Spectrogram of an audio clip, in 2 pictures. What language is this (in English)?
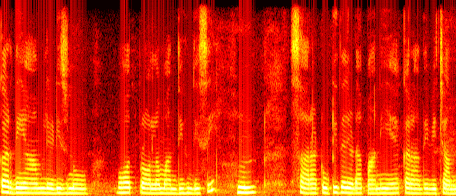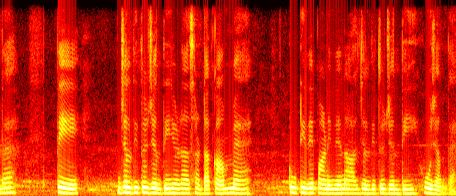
Punjabi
